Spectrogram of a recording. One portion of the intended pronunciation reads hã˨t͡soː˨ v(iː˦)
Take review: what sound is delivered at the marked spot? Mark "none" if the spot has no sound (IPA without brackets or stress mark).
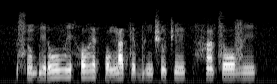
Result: i˦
